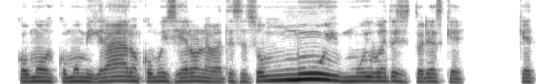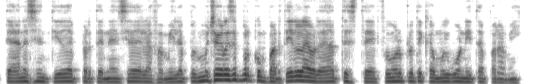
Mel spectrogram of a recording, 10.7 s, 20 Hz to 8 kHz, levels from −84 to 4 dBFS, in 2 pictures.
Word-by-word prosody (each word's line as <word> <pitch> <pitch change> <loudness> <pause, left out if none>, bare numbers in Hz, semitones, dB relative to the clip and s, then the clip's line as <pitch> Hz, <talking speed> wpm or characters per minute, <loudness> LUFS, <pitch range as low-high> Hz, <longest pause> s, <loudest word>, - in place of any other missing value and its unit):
cómo 130 +1 -2
cómo 130 +2 -4
migraron, 140 +3 -2
cómo 135 +1 -4
hicieron, 135 +2 -2
la 125 - -3
verdad, 120 -2 -7
que - - -7
eso 125 +1 -5
son 145 +6 -1
muy, 185 +2 +9
muy 140 +1 -1
bonitas 145 0 -2
historias 125 +2 -6
que 110 -3 -9 0.5
que 125 -1 -6
te 125 - -9
dan 125 +1 -5
el - - -5
sentido 125 +1 -5
de 130 - -4
pertenencia 115 0 -7
de 125 - -4
la 120 -1 -7
familia. 110 +4 -7
Pues, 130 +4 -8
muchas 155 +6 0
gracias 180 0 0
por 180 0 -4
compartir, 140 -2 -4
la 155 -2 +1
verdad, 125 -2 -3
este, 120 -2 -6
fue 130 +4 -8
una 135 0 -3
plática 135 -1 -7
muy 120 +1 -4
bonita 120 -2 -6
para 105 -1 -11
mí. 100 0 -10
130 Hz, 225 wpm, -19 LUFS, 120-145 Hz, 0.5 s, muy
